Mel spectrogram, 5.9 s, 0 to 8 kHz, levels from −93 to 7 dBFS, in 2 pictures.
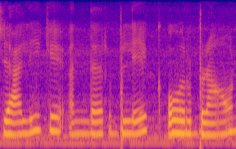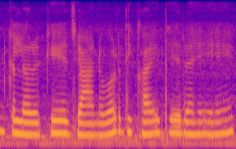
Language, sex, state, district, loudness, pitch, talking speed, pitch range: Hindi, female, Madhya Pradesh, Dhar, -18 LUFS, 215 Hz, 130 wpm, 205-225 Hz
